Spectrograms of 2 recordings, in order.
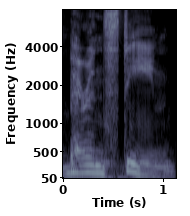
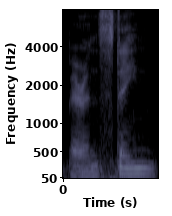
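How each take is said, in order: First: The last syllable is said like 'stine'. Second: The last syllable is said like 'stain'. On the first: This is the commonly remembered form. The speaker calls it wrong. "Almost everybody pronounces it and remembers it, it seems" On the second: This is the actual form. The speaker calls it right. "But it is S T A I N"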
